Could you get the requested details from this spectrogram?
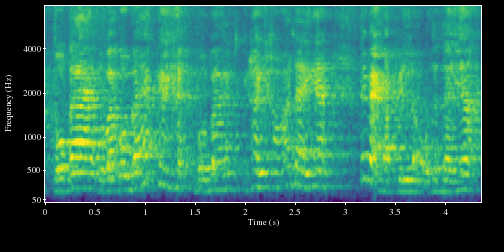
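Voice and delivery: ordinary delivery

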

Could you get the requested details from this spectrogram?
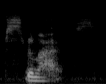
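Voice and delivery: soft whisper, soothing the trolls; whispered calm. Acted. To internet trolls, a soothing whisper. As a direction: breathe it out gently in a whisper.

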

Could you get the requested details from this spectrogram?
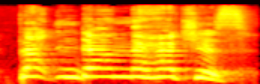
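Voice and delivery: high, loud, slow storm order; captain's shout. A narrator's reading. Captain orders crew in the storm: loud shout. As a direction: bellow over the storm. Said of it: "Braidbeard shouted".

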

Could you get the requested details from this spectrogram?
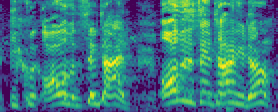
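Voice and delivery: high loud excited urging; excited yelling. Real, not acted. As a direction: cheer him on wildly. Laughing, urging friend loudly.

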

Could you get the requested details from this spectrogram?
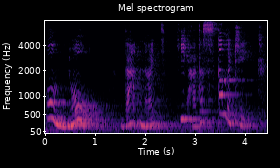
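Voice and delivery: usual speaking voice

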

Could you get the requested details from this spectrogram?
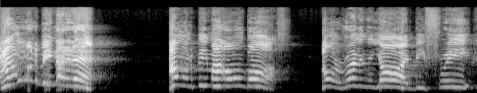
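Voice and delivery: high, loud, shouting rebel chicken; hammed-up defiant chicken. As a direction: shout it like a proud rebel bird. Chicken defiantly refuses the pot.

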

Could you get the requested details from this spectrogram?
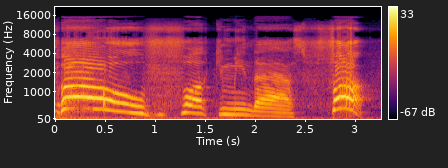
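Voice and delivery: high, loud shriek of fright; startled scream. Real, not acted. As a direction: scream at the sudden scare. Jump scare in horror game.

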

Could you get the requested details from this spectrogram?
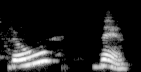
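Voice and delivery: frozen said slowly as fro, pause, zen; frozen split in syllables. Shown as a demonstration. Teacher showing how the word divides, frozen in two slow syllables. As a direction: stretch the first syllable of frozen, then break before zen. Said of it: "How can we divide the word frozen?".

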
